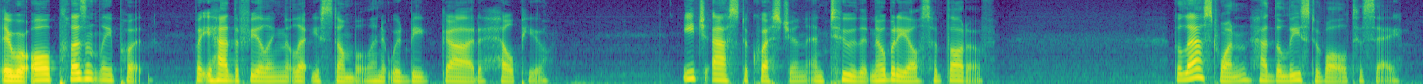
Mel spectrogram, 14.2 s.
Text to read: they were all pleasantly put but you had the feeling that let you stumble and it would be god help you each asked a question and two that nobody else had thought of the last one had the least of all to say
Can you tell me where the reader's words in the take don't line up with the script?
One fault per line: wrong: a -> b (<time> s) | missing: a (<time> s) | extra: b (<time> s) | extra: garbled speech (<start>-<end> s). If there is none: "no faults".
no faults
